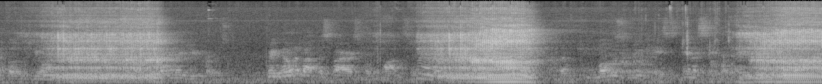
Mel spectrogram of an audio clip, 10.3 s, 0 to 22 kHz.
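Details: Very loud snoring: harsh, rattling snores on each breath, roughly 14 a minute, with quieter breathing noise between them.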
